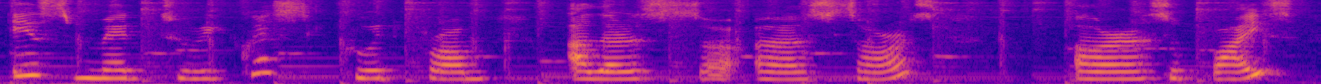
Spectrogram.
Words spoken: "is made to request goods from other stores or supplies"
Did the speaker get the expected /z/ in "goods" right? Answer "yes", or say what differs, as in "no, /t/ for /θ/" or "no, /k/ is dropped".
no, /z/ is dropped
